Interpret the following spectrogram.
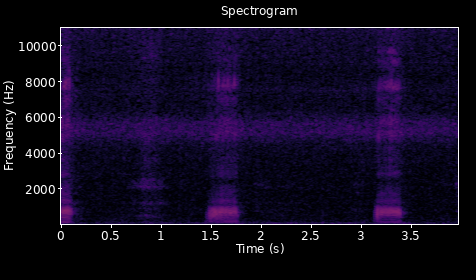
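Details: Shar Pei puppies snoring while asleep: short, soft, nasal snore bursts with a buzzy, layered tone, about every one and a half seconds, over a low steady hiss.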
